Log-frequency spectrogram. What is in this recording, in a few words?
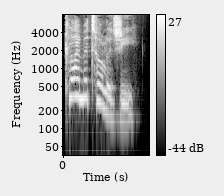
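"climatology", British English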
